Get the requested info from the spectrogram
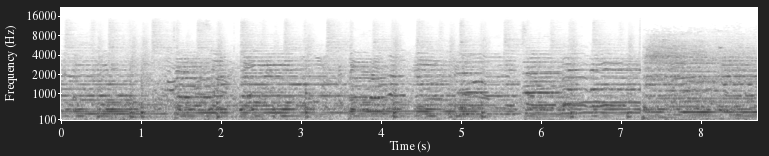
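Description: Uniformed brass band playing outdoors: held brass chords and melody over a steady beat of about two strokes a second.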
